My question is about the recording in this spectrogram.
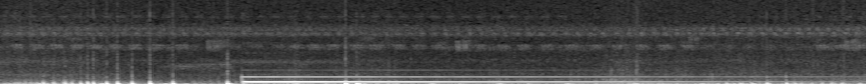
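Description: A singing bowl struck once about two and a half seconds in, ringing with a clear steady tone that slowly fades. The stroke marks the start of the group's chanting and prostrations. Before it there are faint knocks and rustles.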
